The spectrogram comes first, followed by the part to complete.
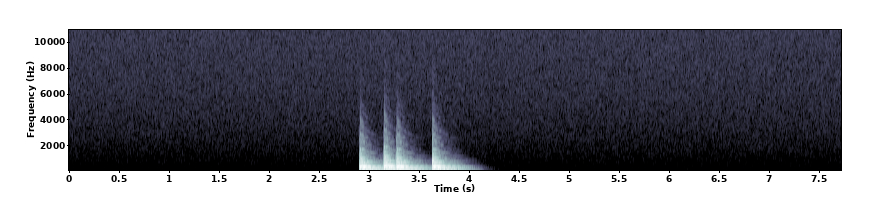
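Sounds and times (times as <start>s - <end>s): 
piano loop in F minor at 124 BPM: 2.9s - 4.0s.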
